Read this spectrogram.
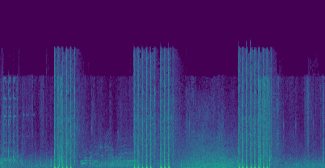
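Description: A rifle fires in short, rapid bursts close by.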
